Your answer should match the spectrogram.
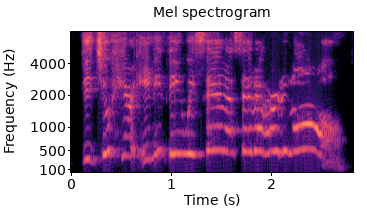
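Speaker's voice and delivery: high, mock-indignant exchange with the doctor; heated exchange. Patient retelling the argument with her doctor, high and exasperated. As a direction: pitch it up high, half-joking indignation.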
